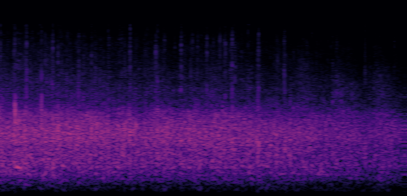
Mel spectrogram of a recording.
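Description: An audience applauds steadily at a city inauguration ceremony in Peabody, a dense, even wash of clapping that stays loud throughout with no talk over it.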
